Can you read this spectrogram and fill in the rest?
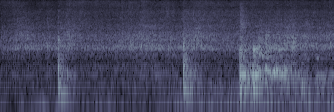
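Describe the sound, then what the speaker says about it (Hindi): Onions fry in a pan with a continuous bright sizzle and hiss, broken by three soft stirring knocks from a utensil, close and steady with no talk. "तो अब हम प्याज शामिल कर देंगे और प्याज को डाल के फिर फ्राई करेंगे"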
